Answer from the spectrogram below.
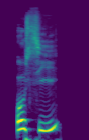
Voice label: "aussi", French

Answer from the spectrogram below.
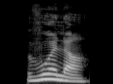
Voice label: "voila", French

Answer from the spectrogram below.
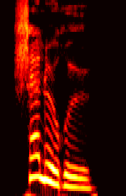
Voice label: "chaleureux", French

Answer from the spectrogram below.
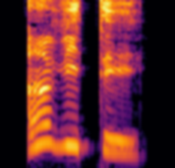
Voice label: "inviter", French

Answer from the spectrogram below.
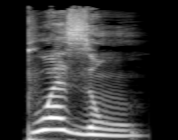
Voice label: "poison", French

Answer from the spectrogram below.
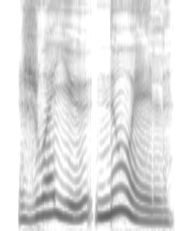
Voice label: joyeux noel slow, French

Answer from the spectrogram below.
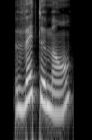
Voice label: "vetement", French

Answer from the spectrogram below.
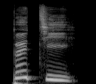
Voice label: "petit", French; small

